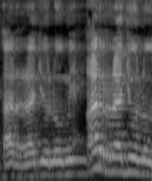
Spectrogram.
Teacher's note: جو الف لام ہے، اس کی جو لام ہے یہ حروف شمسی میں ادغام ہو جاتی ہے۔ اگر کوئی اس کے بعد آ رہا ہو حروف شمسی تو یہ لام اس حروف شمسی میں ادغام ہو جاتی ہے۔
